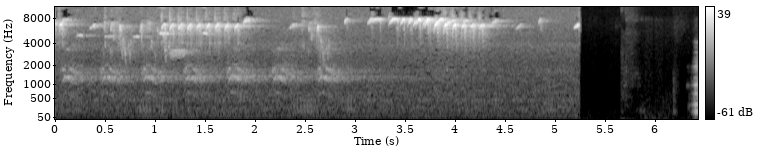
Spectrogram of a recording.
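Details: Mobbing alarm of black-capped chickadee, given against a predator they swoop and dive at: rapid strings of very high chips and buzzy scolding notes in irregular bursts over hiss, ending abruptly in silence.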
